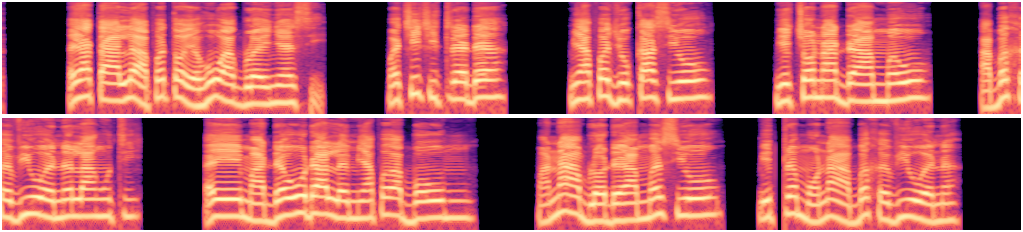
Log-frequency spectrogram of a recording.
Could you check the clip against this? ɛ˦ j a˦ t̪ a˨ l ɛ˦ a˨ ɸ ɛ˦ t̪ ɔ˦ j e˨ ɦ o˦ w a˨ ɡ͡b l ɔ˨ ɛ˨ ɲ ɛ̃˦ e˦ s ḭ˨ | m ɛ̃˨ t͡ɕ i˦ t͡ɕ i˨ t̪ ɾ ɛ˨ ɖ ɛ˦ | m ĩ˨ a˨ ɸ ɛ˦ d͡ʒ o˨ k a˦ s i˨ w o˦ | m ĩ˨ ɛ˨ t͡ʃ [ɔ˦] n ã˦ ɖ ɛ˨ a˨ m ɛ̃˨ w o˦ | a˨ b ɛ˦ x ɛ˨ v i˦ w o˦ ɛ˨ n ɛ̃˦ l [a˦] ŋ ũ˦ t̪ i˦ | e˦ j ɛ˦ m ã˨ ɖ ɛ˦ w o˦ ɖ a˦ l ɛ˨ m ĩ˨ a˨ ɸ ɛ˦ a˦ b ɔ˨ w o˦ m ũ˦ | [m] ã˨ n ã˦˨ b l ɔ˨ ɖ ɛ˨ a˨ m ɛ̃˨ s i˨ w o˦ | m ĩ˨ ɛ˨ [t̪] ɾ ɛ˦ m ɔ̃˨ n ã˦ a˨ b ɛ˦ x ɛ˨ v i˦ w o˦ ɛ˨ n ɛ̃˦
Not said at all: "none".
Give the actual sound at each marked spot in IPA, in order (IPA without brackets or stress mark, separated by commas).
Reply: ɔ˦, a˦, m, t̪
